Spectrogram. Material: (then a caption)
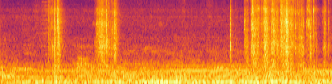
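Flour dough. Homemade flour papads, red beet and white, sun-dried on a balcony until completely dry and crisp, are handled and knocked together. They give bursts of dry, brittle rattling and clinking over a steady low background hum. The papads are fully dried and crisp.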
